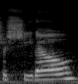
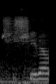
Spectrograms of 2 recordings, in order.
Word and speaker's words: Shiseido: I think it's Shiseido. Shiseido, I think is how you say it.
